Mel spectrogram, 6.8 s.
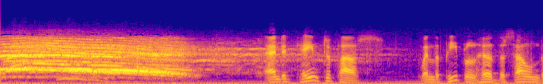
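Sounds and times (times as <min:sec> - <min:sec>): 
large crowd shouting: 0:00.0 - 0:04.1
speech: 0:03.4 - 0:06.7.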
